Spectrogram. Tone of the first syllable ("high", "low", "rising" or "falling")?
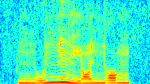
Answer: rising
